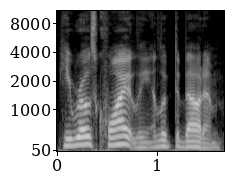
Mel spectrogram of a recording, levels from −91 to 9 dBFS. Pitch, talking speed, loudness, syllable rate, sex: 140 Hz, 250 wpm, -17 LUFS, 6.4 syllables/s, male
